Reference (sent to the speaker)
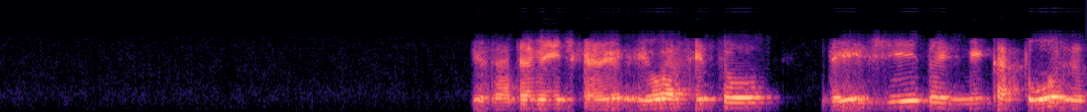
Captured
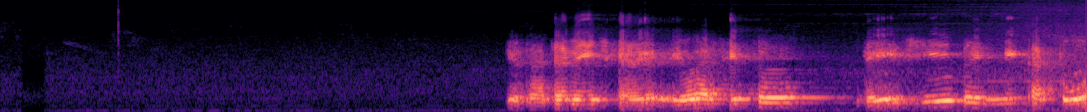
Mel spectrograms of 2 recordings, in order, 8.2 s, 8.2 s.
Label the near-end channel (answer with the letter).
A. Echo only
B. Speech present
A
